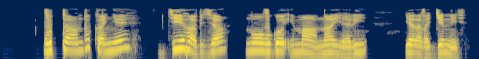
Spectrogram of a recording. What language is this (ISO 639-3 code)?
kin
